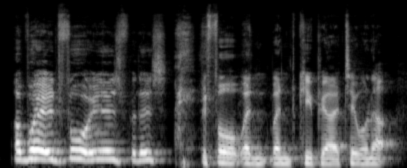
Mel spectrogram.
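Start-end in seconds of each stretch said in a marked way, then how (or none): 0.2-1.7 weeping, very high-pitched crying voice. Retelling a friend at a football match: imitating Chris crying. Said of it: "sucking his thumb, crying, going".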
